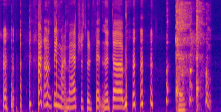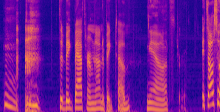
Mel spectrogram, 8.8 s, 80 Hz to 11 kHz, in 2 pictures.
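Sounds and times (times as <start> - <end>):
speech: 0.0 - 0.4, 1.1 - 3.8, 5.6 - 8.8
person coughing harshly: 3.3 - 5.3
voiced throat clearing: 3.4 - 5.3.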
